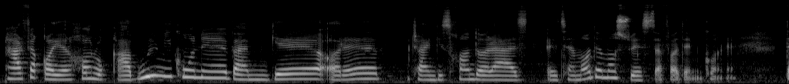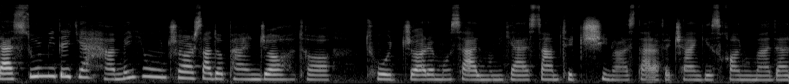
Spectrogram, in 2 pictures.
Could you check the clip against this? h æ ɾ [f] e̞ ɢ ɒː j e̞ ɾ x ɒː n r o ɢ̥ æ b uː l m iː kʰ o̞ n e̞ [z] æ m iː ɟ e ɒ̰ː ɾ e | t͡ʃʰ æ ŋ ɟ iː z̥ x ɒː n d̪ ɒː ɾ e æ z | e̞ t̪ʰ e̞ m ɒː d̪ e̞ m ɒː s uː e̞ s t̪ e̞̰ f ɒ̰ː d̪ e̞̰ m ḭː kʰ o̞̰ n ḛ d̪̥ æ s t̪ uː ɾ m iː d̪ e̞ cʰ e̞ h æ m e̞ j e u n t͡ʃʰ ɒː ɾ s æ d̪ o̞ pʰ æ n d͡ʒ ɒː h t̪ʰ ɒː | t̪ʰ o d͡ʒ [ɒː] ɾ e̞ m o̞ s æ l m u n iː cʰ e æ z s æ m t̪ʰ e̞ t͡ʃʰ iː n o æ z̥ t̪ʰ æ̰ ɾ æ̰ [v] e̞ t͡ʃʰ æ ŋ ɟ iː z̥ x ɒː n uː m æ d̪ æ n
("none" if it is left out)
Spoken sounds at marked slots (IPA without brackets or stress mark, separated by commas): f, v, ɒː, f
